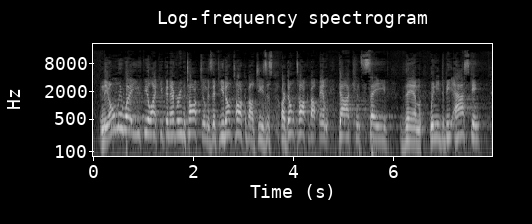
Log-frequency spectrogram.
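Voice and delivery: normal talking voice

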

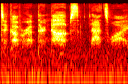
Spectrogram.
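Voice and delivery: very soft, secretive whisper, barely voiced. Leaning closer to the narrator to answer his own riddle: whispered. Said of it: "he whispered".

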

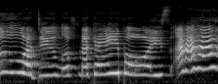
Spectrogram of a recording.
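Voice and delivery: obnoxious, loud, shrill, drawn-out high gushing. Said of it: "she's laughing very loud, being quite obnoxious".

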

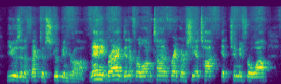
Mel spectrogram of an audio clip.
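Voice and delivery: ordinary talk

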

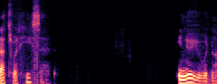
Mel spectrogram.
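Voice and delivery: said softly under the breath, quiet murmur. Narrating a legend, reading the queen's aside, said quietly to herself.

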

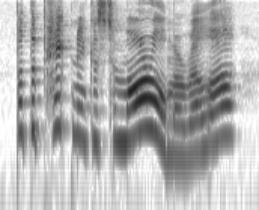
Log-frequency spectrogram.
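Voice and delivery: sudden, high, loud cried-out exclamation. A girl kept in her room answers the woman who confined her, crying out. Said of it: "cried Anne".

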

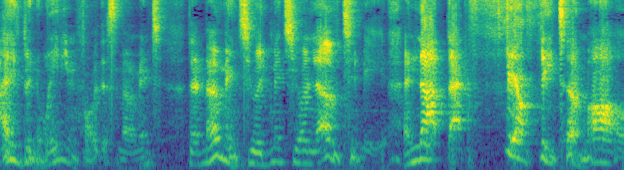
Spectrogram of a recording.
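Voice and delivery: loud, booming cartoon supervillain voice. Storyteller voicing Skinly bursting in on Lucky, Shredder voice. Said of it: "like the Shredder from Teenage Mutant Ninja Turtles".

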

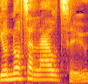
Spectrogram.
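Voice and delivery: put-on shouting. Retelling a rant at an episode's automated turret: retelling own screaming. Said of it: "I was just screaming at the".

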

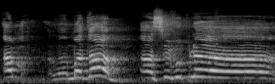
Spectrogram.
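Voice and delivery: loud, high-pitched begging.

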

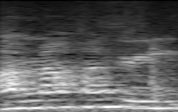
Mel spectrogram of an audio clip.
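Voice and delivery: ordinary delivery

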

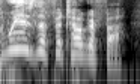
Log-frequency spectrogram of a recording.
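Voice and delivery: high-pitched, furious rant, losing control. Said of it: "Marcy's going off her nut".

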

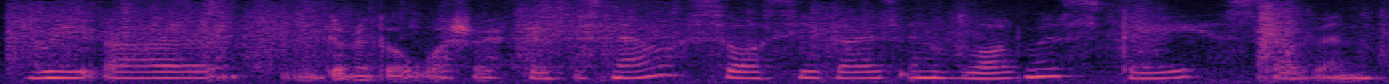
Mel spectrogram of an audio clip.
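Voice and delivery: hushed, soft half-whisper, barely there. Signing off late at night, saying goodbye to viewers: half-whispering. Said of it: "I had to whisper because it's one thirty".

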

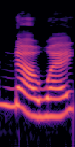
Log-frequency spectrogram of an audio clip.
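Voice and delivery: plain

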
